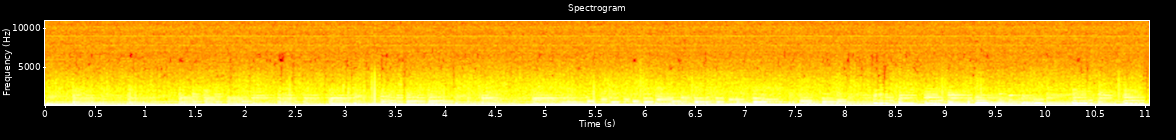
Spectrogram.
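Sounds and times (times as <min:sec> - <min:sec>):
plucked guitar dance music: 0:00.0 - 0:11.0
steady low hum: 0:00.0 - 0:11.0.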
